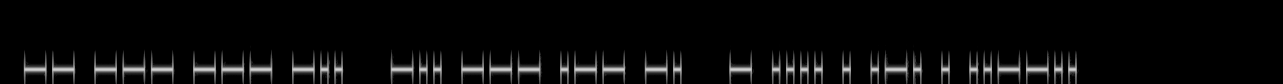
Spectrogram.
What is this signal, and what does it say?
Morse code, heard as a keyed tone, about 17 wpm, 700 Hz. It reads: MOOD DOWN THERE?
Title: Sentences from Top 1100 Words 17wpm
